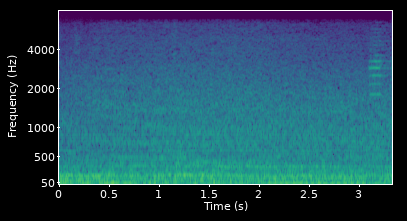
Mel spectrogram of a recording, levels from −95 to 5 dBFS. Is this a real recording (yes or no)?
yes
